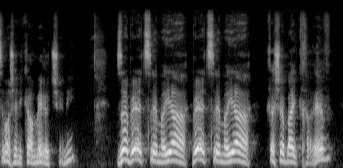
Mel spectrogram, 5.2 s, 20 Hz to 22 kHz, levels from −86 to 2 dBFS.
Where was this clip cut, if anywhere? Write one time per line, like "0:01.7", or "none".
0:02.9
